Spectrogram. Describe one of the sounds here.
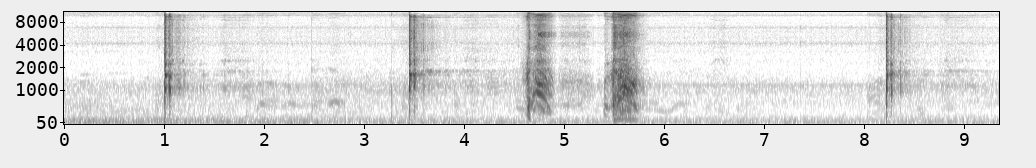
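A metal bat cracks sharply against a baseball, several times.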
